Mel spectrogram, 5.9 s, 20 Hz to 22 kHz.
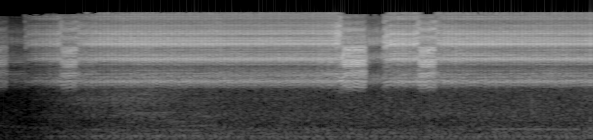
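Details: Kuroiwa's cicadas chorus near the Komegawa river mouth, Nishinoomote, Tanegashima, Japan, on 7 September 2022, in a dense, continuous high buzzing drone with brief louder surges.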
